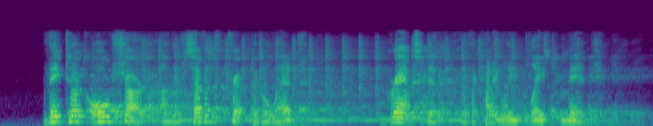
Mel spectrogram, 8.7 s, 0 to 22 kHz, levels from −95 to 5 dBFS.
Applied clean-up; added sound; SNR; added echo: none; Electric guitar; 14 dB; reverberation time 2.8 s.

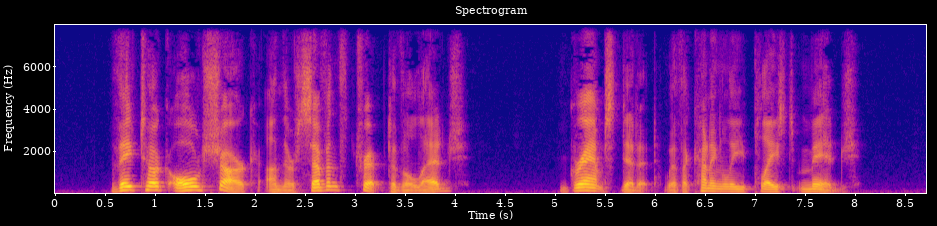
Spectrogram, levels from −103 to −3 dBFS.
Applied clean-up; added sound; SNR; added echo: none; none; none; none.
